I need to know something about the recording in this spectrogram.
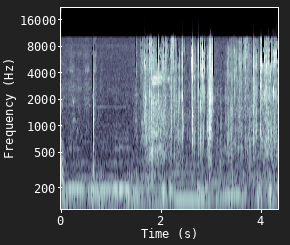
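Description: Hands handling a Beyblade's crinkly plastic packaging: one sharp click early, then a run of rustles and clicks in the second half, over a low steady hum.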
